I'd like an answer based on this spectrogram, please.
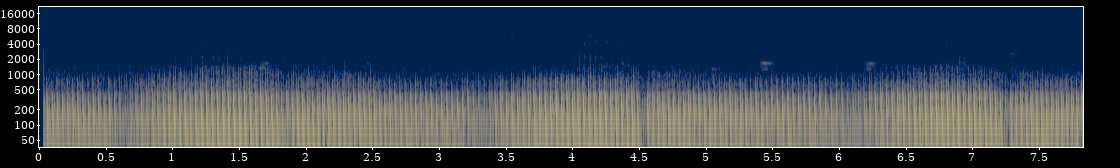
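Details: A domestic cat purring up close: a low, rumbling, continuous purr in long pulses of about one to two seconds, each breath in and out marked by brief dips, with no other sounds.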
